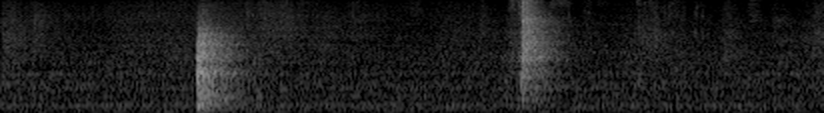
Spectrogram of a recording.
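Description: Two clunks of kitchenware being set down, a frying pan going back onto the stovetop among them: a louder knock about a second in and a sharper, shorter one about a second and a half later.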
